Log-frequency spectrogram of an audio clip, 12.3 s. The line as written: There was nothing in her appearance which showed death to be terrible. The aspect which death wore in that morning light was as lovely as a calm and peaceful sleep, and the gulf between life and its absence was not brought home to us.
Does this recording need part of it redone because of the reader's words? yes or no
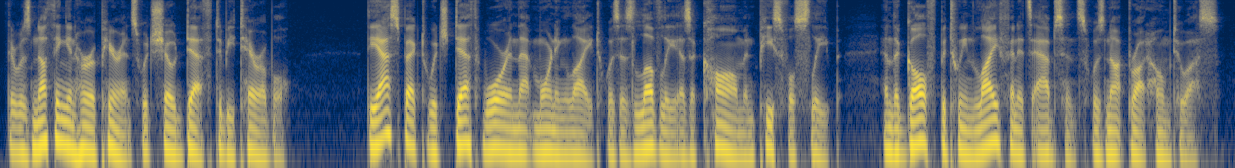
no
